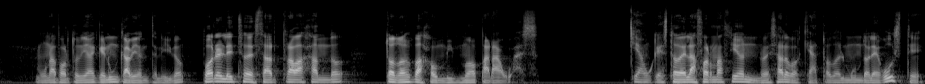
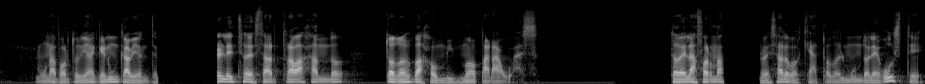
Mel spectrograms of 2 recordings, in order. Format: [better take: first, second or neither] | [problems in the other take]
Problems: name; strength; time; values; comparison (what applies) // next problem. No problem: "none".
first | audio cutting out; at 1.5 s for 0.5 s, at 6 s for 0.5 s and at 7 s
